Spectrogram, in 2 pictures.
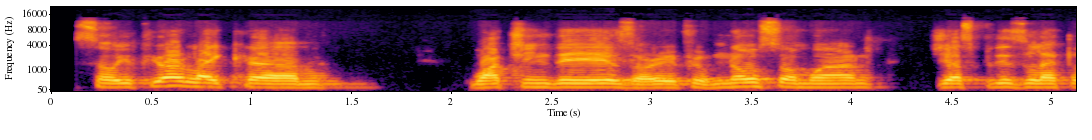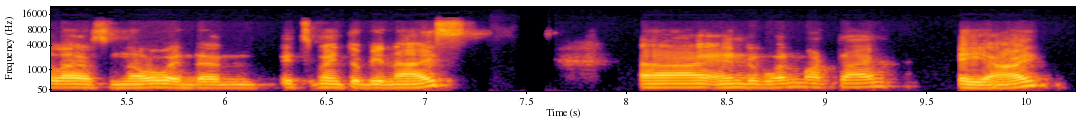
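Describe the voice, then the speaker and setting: Dark, mellow tone with a strong Latin American accent, fairly even intonation, and a fairly slow pace. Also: man, medium pitch for a man. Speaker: researcher. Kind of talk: conference talk. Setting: stage with audience. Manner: halting, many fillers.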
